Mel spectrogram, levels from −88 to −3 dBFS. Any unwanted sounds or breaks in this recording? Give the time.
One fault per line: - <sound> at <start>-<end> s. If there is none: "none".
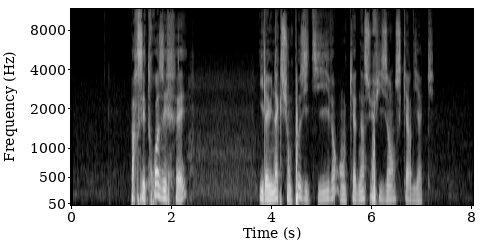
none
